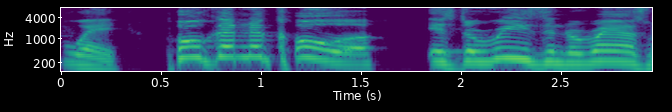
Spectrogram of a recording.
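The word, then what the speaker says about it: Puka Nacua: what we could do now now we can pronounce it the correct way puka Nur is the reason the Rams were even in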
